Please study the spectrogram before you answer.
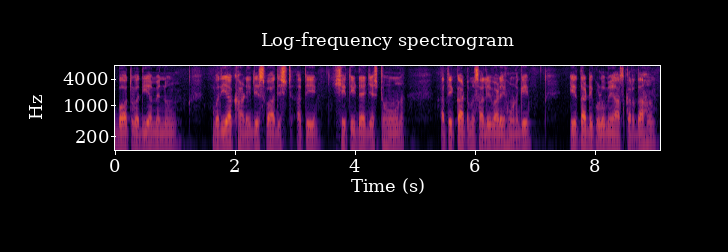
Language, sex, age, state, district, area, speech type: Punjabi, male, 30-45, Punjab, Tarn Taran, rural, spontaneous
